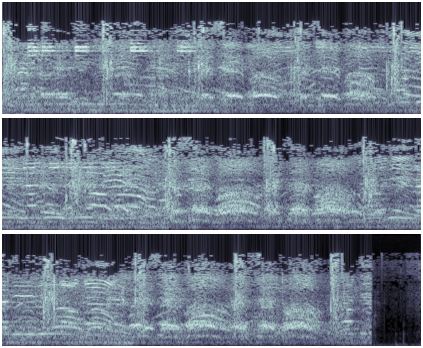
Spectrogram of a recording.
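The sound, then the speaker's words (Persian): Protesting bus drivers and workers of the Tehran bus company union chant in Tehran, a loud crowd shouting together in steady rhythmic bursts over dense background noise. The noise continues throughout and cuts off sharply at the very end. “صدای رانندگان و کارگران سندیکای کارگران شرکت واحد اتوبوسرانی در تهران را”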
